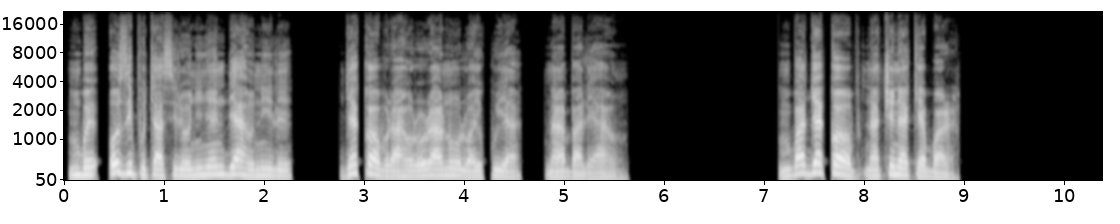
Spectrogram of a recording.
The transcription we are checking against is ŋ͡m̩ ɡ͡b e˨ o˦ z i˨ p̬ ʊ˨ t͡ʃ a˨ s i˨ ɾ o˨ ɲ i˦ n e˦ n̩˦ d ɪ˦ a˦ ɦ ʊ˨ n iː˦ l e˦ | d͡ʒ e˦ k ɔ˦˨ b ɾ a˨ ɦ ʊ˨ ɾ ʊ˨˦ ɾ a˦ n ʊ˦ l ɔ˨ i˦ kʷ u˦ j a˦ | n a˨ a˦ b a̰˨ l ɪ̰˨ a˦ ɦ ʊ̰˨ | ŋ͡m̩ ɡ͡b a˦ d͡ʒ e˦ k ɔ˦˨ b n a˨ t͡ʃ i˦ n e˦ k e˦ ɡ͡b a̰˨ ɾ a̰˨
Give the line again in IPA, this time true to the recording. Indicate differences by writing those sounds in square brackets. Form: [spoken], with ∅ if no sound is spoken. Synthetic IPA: ŋ͡m̩ ɡ͡b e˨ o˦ z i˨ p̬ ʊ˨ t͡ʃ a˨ s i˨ ɾ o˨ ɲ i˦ [ɲ] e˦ n̩˦ d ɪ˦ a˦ ɦ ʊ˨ n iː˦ l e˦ | d͡ʒ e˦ k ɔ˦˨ b ɾ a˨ ɦ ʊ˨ ɾ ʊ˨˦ ɾ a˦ n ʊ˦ l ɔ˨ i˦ kʷ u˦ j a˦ | n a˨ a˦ b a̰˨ l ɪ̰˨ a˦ ɦ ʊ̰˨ | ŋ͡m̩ ɡ͡b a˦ d͡ʒ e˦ k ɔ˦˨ b n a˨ t͡ʃ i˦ n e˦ k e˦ ɡ͡b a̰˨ ɾ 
